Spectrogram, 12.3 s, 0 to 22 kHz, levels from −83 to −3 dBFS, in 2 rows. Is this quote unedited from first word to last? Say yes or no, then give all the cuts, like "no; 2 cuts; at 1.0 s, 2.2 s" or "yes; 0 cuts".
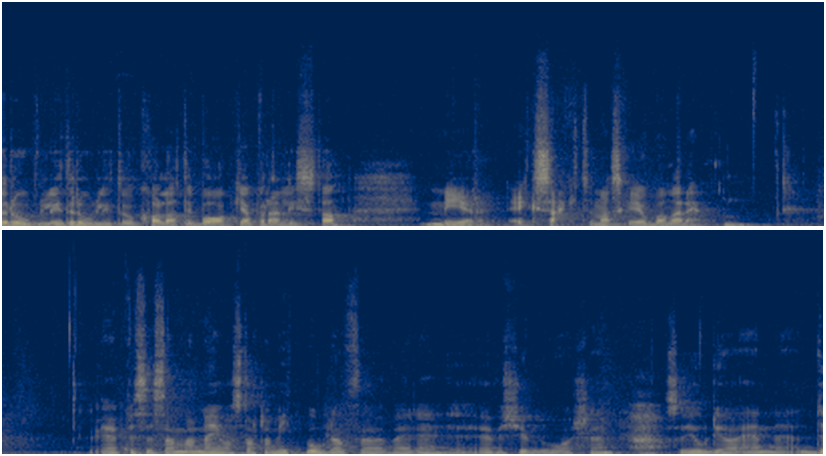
no; 1 cut; at 3.1 s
